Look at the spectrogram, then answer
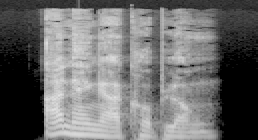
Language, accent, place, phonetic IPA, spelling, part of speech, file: German, Germany, Berlin, [ˈanhɛŋɐˌkʊplʊŋ], Anhängerkupplung, noun, De-Anhängerkupplung.ogg
- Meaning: hitch (connection point for a trailer)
